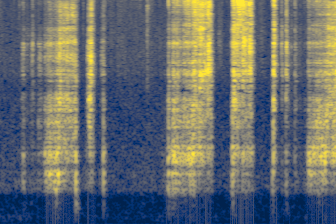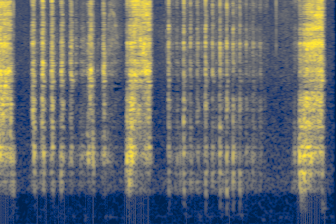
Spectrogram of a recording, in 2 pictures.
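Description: A wooden stylus scrapes the black wax coating off a flat sheet of black wax-coated scratch art paper in continued strokes. Longer bright, rasping scrapes alternate with bursts of short, quick scratches, with quiet gaps between them and almost no low end.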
